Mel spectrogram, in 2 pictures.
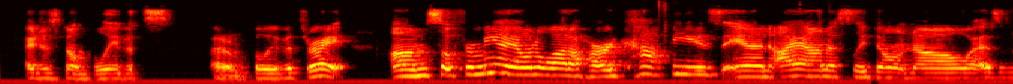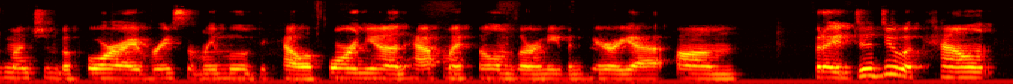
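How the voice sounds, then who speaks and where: The speaker talks at a fairly quick pace with lively intonation against noticeable background noise. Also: woman, fairly low pitch for a woman. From New York. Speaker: horror film reviewer. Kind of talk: interview. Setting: phone call.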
